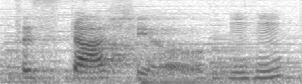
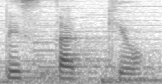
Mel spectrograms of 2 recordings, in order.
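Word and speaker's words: pistacchio: say i already know pistachio no it's pistachio oh oh okay so like the hard seas yeah because there is double c but also the h okay so it's pistachio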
